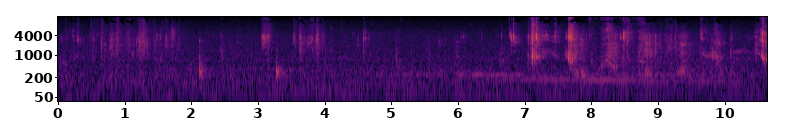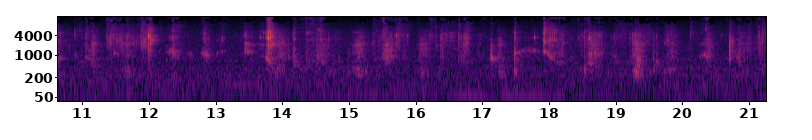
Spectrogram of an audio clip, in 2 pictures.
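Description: Close-miked eating: soft, sparse chewing at first, then from about seven seconds in a steady run of sharp crunches from potato chips being chewed.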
